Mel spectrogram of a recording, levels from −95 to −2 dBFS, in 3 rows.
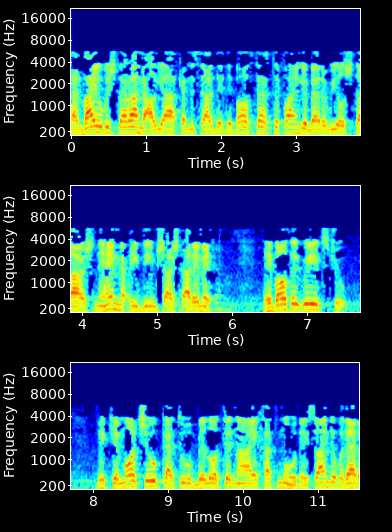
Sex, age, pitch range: male, 50-69, 135-175 Hz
